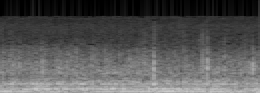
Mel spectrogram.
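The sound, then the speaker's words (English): A steady stormy roar of rain in a storm with fog, with a low, continuous rumble, loud and unbroken for the whole stretch, with a couple of faint brief swells partway through. No one speaks. “Thank heavens for the storm and the fog.”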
